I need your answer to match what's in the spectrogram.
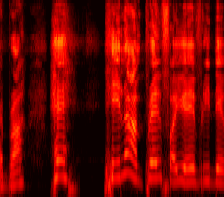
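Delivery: high, loud mock announcement; hammed-up, quick-fire boast to a brother. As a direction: call it out high and loud, showing off your praying. Mocking boastful intercessor's announcement.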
